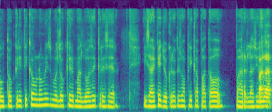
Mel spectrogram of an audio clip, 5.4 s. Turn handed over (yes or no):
no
